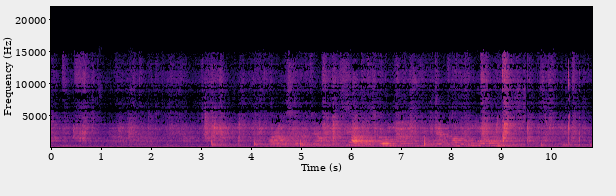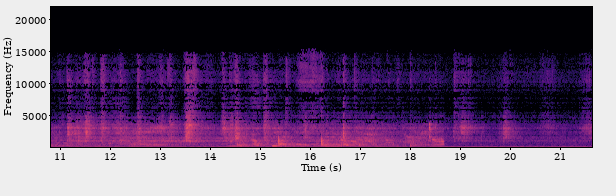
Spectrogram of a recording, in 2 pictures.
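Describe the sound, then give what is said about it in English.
Shuffling footsteps move irregularly through a noisy, muffled recording, with scraping and knocking sounds over a steady background hiss and indistinct murmuring. “do hear footsteps in there.”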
